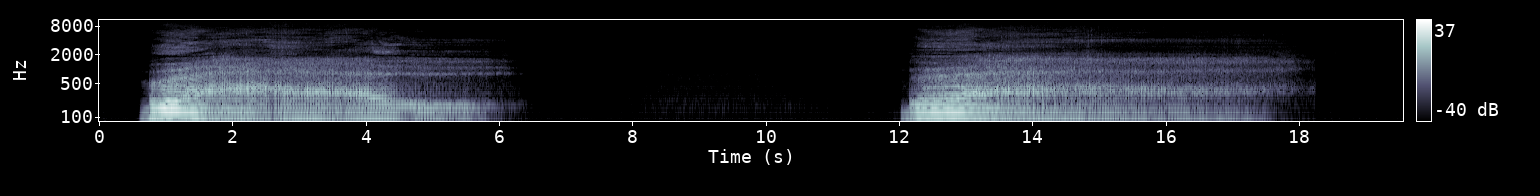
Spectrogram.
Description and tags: The devil inside of me!
Recorded with Zoom H2. Edited with Audacity.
